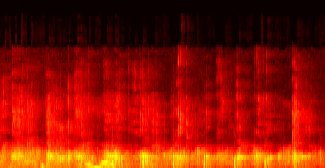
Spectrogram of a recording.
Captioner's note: applause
